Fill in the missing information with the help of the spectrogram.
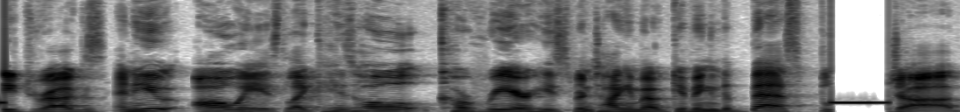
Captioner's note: beep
